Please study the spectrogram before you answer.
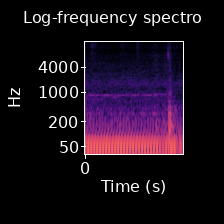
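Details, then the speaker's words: Mahindra XUV500 W10 after sitting three months unused, rear left power window test; short steady electric motor hum about a second, then soft clunk stop; power windows work normally. "Clear right கிரியர் right and rear left பாத்துரலாம். கிரியர் left நீட்டா work ஆகுது."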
